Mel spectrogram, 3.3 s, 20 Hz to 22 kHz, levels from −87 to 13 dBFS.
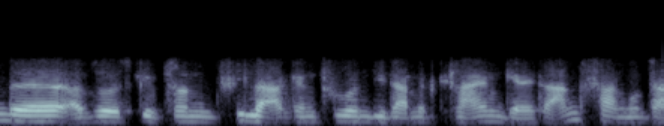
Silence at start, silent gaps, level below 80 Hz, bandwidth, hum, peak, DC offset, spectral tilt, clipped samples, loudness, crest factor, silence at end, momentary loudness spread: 0 s; none; -74 dBFS; 3.9 kHz; none; -8 dBFS; under 0.1%; -5.5 dB/octave; under 0.1%; -24 LUFS; 16 dB; 0 s; 10 LU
